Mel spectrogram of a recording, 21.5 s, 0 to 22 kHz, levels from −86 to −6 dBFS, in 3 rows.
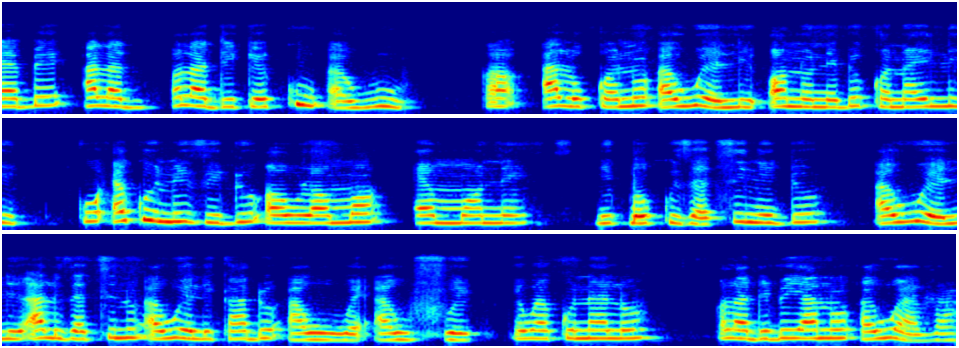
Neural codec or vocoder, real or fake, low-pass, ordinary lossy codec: none; real; 9.9 kHz; Opus, 24 kbps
